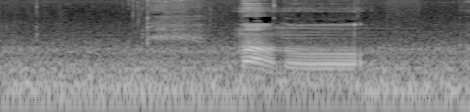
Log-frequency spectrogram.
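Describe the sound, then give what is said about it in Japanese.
Steady low road rumble of a car driving toward a home in Fukuoka City, constant and unbroken beneath a voice talking throughout. “福岡市の自宅の方に向かって車を走らせております”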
